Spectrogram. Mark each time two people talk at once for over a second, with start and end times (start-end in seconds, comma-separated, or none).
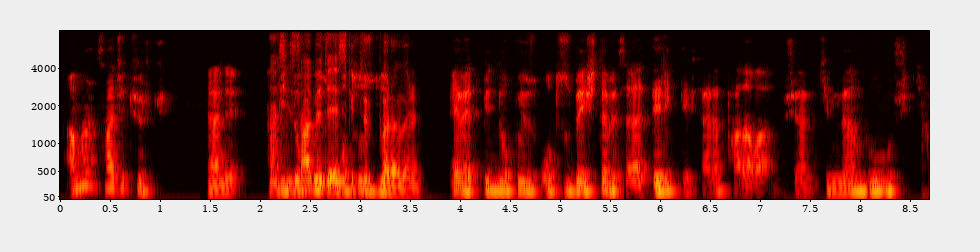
2.0-3.4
